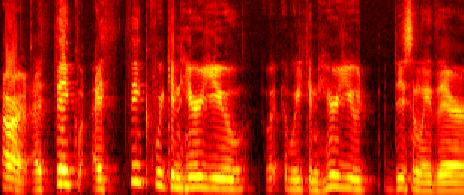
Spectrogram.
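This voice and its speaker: Loud and high-pitched, a man talks at a fairly slow pace. His intonation is lively. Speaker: magazine editor and live show host. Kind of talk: live web show interview. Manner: energetic.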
